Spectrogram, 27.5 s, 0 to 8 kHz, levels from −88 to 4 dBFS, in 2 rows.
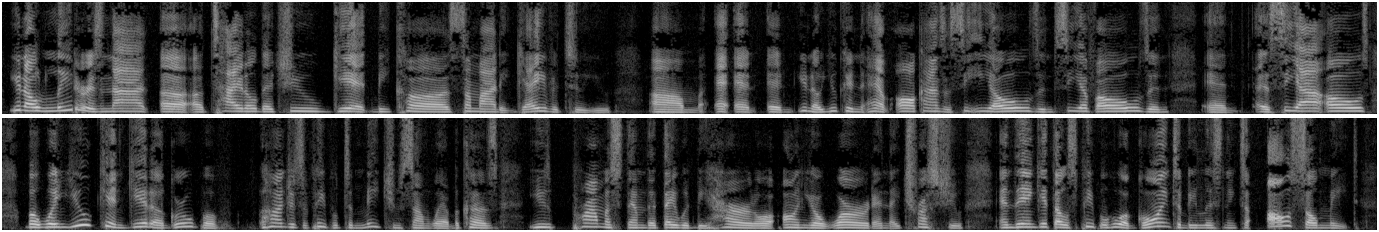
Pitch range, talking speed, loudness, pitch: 170-220 Hz, 180 wpm, -23 LUFS, 190 Hz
